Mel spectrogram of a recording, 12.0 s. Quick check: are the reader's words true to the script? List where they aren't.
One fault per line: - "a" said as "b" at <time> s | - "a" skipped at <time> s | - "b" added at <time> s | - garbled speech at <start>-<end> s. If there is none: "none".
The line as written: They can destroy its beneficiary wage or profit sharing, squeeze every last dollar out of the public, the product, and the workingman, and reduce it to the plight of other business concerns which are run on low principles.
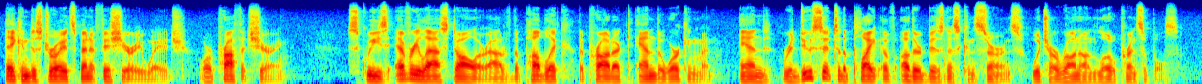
none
